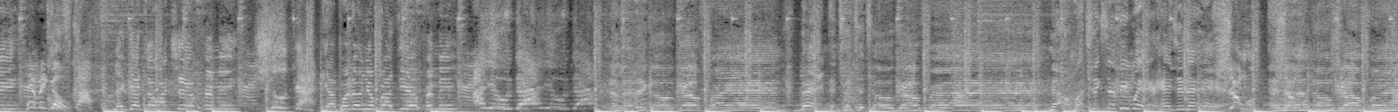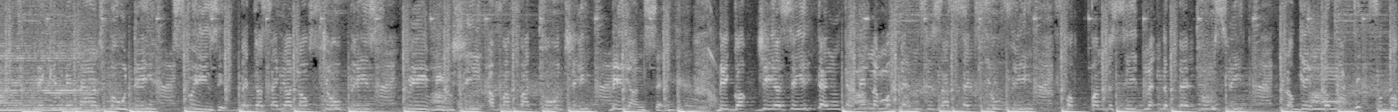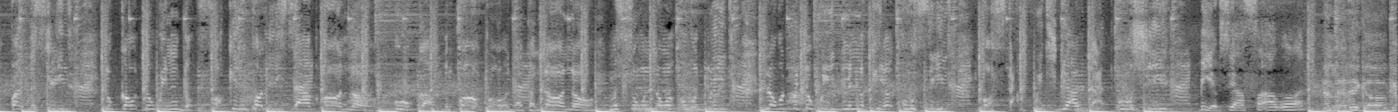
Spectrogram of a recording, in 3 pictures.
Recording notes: Live party audio from Island Saturdays on Nov 18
